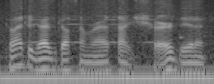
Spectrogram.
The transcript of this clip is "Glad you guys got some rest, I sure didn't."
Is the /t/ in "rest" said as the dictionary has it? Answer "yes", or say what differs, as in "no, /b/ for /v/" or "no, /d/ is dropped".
no, /t/ is dropped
